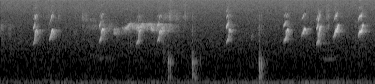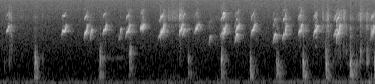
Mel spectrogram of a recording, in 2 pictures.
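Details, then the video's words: Bantam hen with her chicks on a small farm, clucking softly in an even rhythm that quickens toward the end. Constant high, thin peeping from the chicks runs over it. "Cute bantam mum enjoying her day with the babies"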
